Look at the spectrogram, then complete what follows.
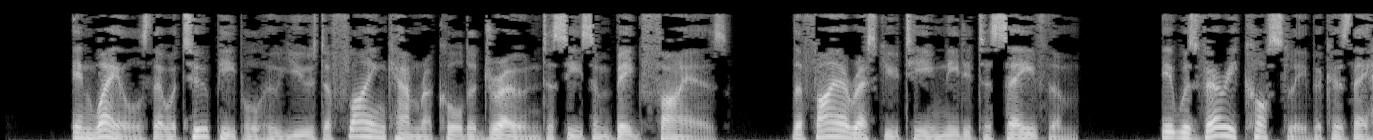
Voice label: english through news beginner slow; stay safe from wales wildfires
